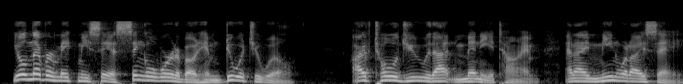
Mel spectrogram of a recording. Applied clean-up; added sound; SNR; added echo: none; none; none; none.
